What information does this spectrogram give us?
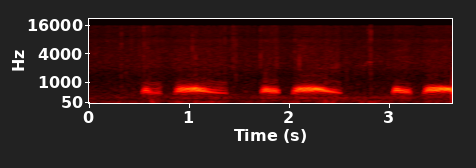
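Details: Rainy-day trapping contest with a Spotted dove decoy and a wild bird, 26 November 2022: three mellow coos, each a clipped first note and a drawn-out second note sloping downward.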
